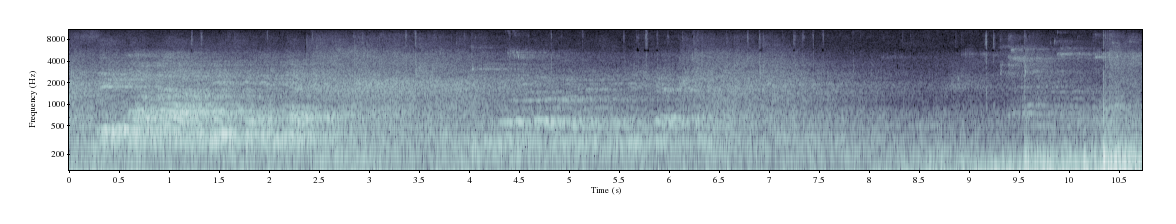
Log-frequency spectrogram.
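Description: Futsal ball being kicked and bouncing on a wooden court in a large hall, with players' shouts echoing around it.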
